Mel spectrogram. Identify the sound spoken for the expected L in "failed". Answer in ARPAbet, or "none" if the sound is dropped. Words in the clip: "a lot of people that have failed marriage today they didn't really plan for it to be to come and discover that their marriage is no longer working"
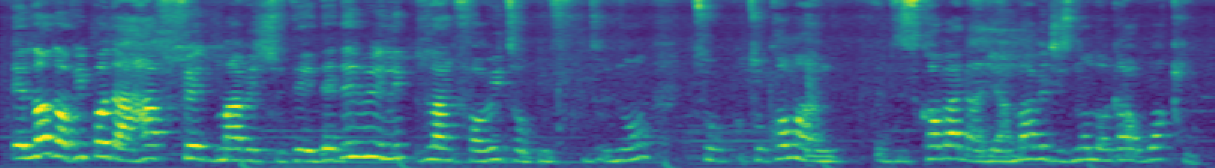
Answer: none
